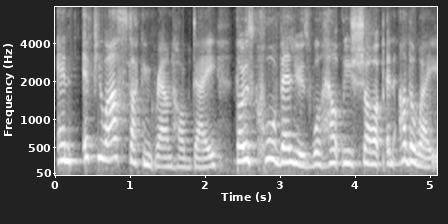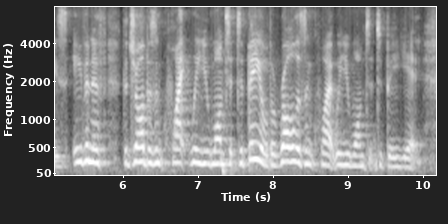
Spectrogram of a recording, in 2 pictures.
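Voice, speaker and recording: A woman's fairly high, somewhat breathy voice, lively in intonation, at a moderate pace. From New Zealand. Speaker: creative director teaching a class. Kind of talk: online live class talk. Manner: speeds up when excited; bubbly.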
